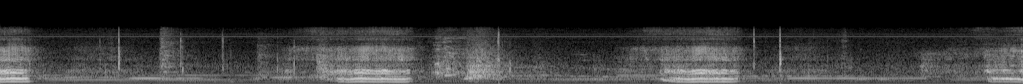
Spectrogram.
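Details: Person who falls asleep as usual while visiting someone's house, snoring: rough, rattling snores roughly every three seconds, with a low tonal hum in the background; snoring.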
